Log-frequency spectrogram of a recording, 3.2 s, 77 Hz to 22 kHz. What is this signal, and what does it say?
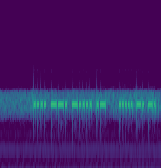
Morse code, heard as a keyed tone, about 34 wpm, 690 Hz. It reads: HG6A 5NN
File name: CW / RHOB CW 2017 HA6P 0001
